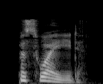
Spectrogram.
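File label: "persuade", British English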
